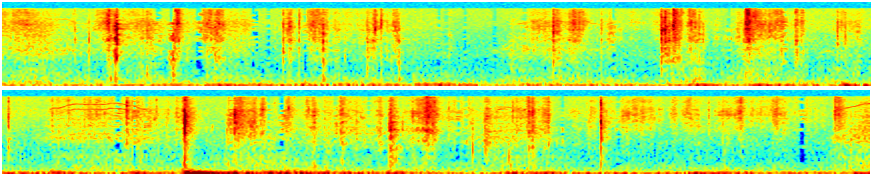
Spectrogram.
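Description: Trading cards being handled and flipped through by hand: faint, scattered sliding and flicking of card stock, with one soft bump about two-thirds of the way through.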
